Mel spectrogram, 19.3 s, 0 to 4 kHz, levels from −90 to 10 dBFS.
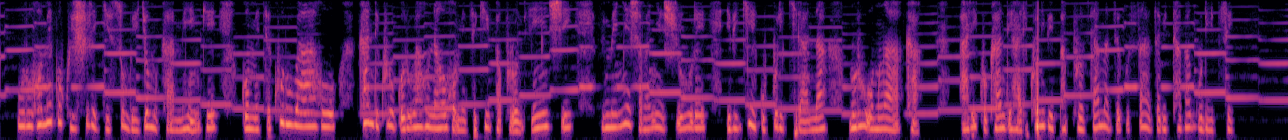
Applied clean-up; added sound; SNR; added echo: none; Wind instrument, woodwind instrument; 14 dB; none.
